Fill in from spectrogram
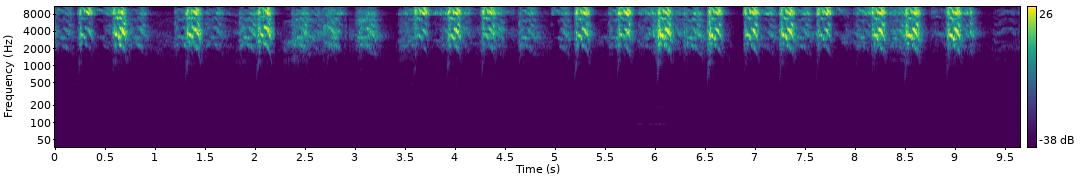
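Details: Many ringneck parrots on a large breeding farm in Pakistan, calling in steady, pulsing harsh squawks, around two bursts a second and overlapping.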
